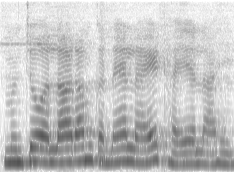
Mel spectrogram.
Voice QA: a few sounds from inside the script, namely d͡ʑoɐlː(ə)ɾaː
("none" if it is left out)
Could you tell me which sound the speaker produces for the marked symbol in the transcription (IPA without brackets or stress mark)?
a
